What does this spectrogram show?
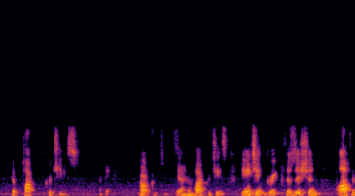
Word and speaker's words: Hippocrates: Yeah, Hippocrates.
